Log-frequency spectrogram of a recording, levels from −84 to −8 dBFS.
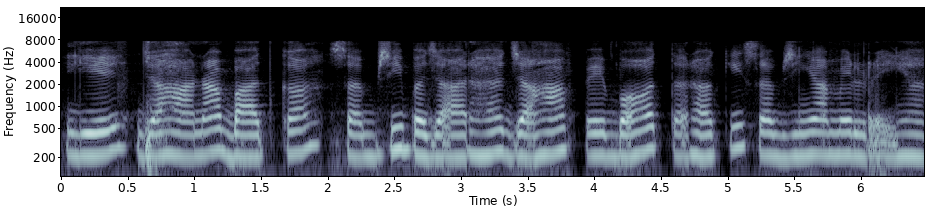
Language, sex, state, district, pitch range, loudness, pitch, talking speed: Hindi, female, Bihar, Gaya, 210-230 Hz, -30 LUFS, 215 Hz, 155 wpm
